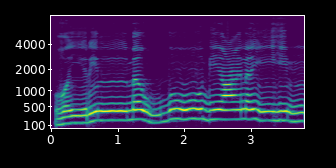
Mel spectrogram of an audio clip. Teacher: Gin itu enggak boleh mantul tapi harus mengalir suaranya karena dia punya sifat namanya rukhawah kemudian tebal karena diawali fathah mag jangan mag jangan mag tapi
